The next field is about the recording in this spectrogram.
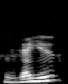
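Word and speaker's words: Veilleux: it's uh sorry it's it's a little french uh it's pronounced veyu and i've spelled v e i l l e u x thank you okay thank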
